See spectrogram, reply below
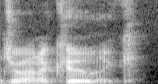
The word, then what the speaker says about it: Joanna Kulig: Kulig? – Yeah, an easy one. Joanna Kulig.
